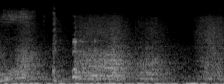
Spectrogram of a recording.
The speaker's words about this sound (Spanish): Lo que suena es una cinta Una cinta adhesiva de la ancha. una cinta adhesiva, están empacando una caja. Sí, están cerrando una caja, sí.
